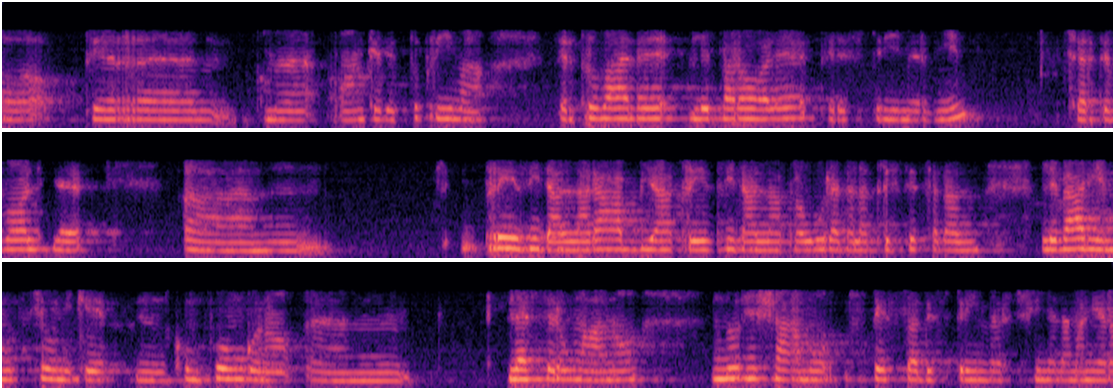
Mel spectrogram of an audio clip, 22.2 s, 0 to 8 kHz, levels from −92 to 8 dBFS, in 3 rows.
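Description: GSM full-rate codec damage runs from start to finish: the speech is squeezed into a rate that fits 13 kbps, rebuilt from a vocal-tract model fed by sparse, evenly spaced pulses, and cut off above 4 kHz, leaving a plainly audible buzzy, gravelly roughness on every phrase.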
